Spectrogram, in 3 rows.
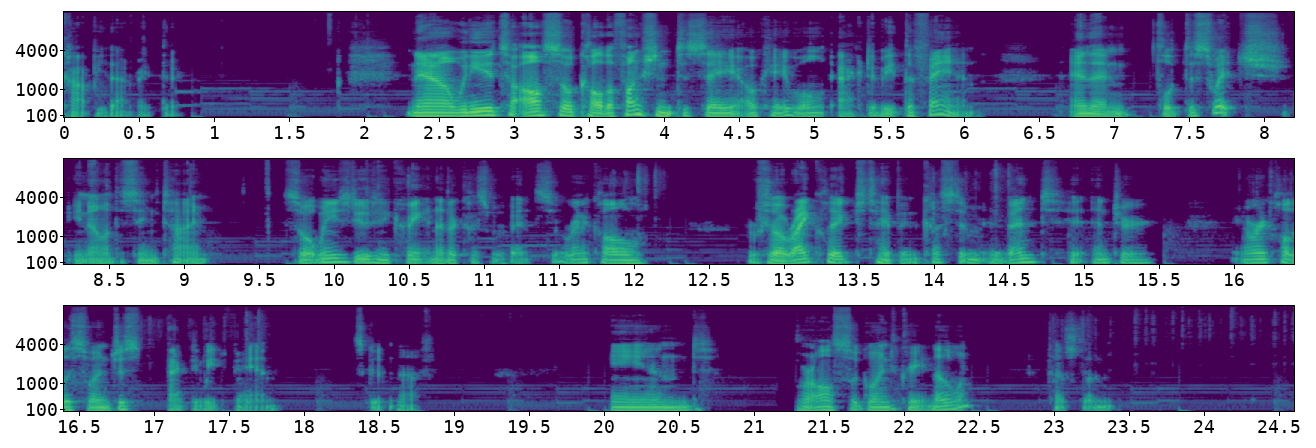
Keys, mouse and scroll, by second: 0.2 click, 0.8 click, 1.1 right click, 1.7 click, 3.0-7.9 drag, 8.1 click, 8.5 right click, 9.2 right click, 9.9 right click, 11.3-14.5 typing, 15.7-17.6 typing, 18.5 right click, 19.1 right click, 21.0 right click, 21.7 right click, 22.4-23.9 typing.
